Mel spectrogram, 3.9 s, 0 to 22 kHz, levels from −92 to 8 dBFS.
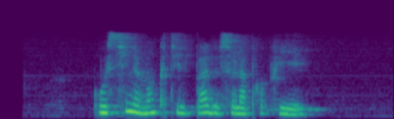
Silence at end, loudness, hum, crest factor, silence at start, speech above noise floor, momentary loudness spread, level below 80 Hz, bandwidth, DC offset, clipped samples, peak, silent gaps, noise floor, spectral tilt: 0.75 s; -24 LUFS; none; 18 dB; 1 s; 45 dB; 10 LU; -74 dBFS; 7.2 kHz; under 0.1%; under 0.1%; -8 dBFS; none; -68 dBFS; -7.5 dB/octave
